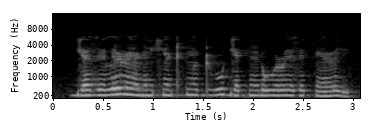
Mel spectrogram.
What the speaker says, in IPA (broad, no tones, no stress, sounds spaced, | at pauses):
ɡʲ ɛ z ɪ l ɪ ɭ ẽ ɳ ĩ xʲ ẽ ʈʰ ĩ l ɖʱ u ɡʲ ɛ k ĩ ɽ u ɹ ɪ z ɪ k ẽ ɭ i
